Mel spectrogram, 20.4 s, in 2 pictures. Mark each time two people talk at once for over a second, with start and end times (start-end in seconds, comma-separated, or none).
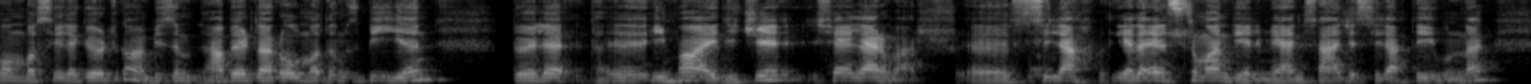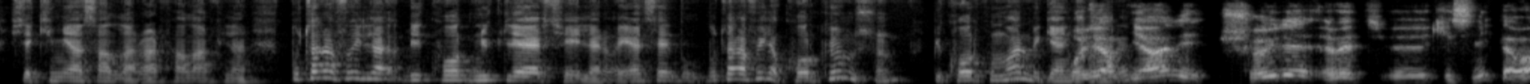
none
